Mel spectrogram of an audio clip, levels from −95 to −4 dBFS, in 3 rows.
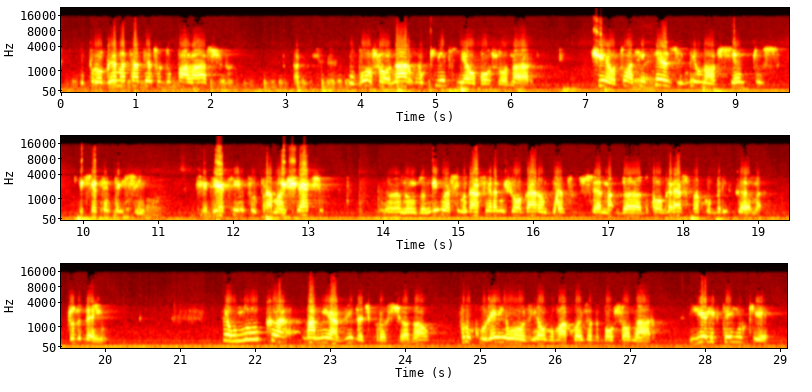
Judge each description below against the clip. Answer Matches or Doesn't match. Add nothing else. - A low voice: Doesn't match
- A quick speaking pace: Doesn't match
